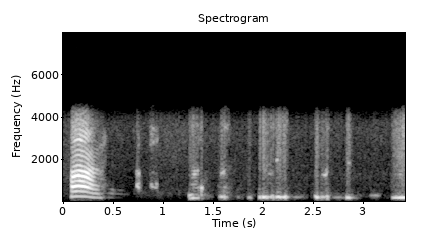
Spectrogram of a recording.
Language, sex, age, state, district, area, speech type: Marathi, male, 18-30, Maharashtra, Hingoli, urban, conversation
